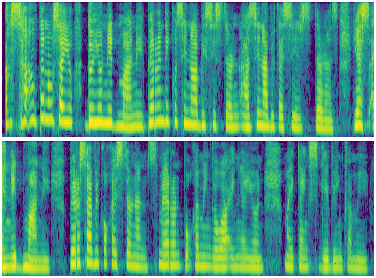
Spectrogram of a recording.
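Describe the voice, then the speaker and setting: A woman's voice: on the high side, normal speed, no room sound, studio quality. A woman pastor preaching a sermon as a personal testimony, acting out quoted dialogue and often calling the congregation brothers and sisters. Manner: addresses the congregation as "mga kapatid"; storytelling with acted-out quoted dialogue. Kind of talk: Tagalog sermon testimony, mixing in English. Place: church.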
